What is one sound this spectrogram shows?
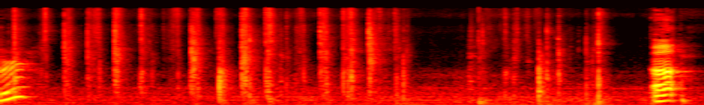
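Cards are shuffled with quick, crisp flicks.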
